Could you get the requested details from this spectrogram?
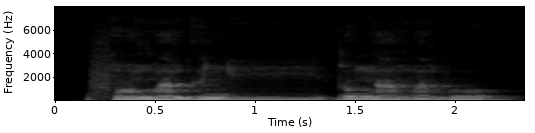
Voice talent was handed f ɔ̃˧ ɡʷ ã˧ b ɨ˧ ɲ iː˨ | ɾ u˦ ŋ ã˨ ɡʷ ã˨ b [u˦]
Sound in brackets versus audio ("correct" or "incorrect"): correct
